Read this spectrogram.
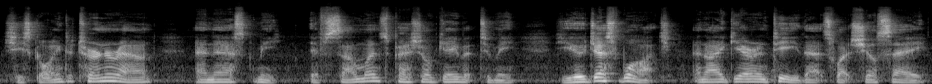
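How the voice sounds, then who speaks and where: A man's voice: on the low side, takes it slowly, pushed and bright, a little hiss or hum. A man reading the part of a dutiful young churchgoer who teases with dry sarcasm, in a storybook reading. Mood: wry.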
